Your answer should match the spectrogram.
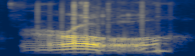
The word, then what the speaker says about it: rho: is a greek letter it is spelled rho and pronounced row okay resistivity it is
